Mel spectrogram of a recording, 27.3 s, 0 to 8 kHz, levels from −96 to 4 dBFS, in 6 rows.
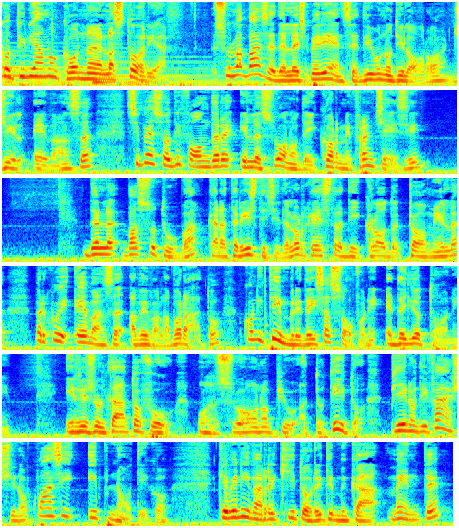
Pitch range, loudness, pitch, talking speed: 125-185 Hz, -17 LUFS, 145 Hz, 130 wpm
